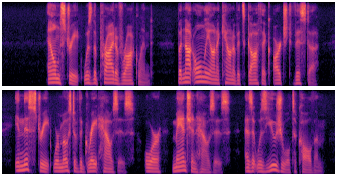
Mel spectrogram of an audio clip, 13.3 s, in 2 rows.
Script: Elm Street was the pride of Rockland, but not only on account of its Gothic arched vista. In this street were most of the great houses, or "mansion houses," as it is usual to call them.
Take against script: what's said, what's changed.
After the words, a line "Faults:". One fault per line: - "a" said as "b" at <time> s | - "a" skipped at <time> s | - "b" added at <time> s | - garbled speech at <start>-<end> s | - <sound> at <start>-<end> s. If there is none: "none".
Elm Street was the pride of Rockland, but not only on account of its Gothic arched vista. In this street were most of the great houses, or "mansion houses," as it was usual to call them.
Faults:
- "is" said as "was" at 11.7 s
